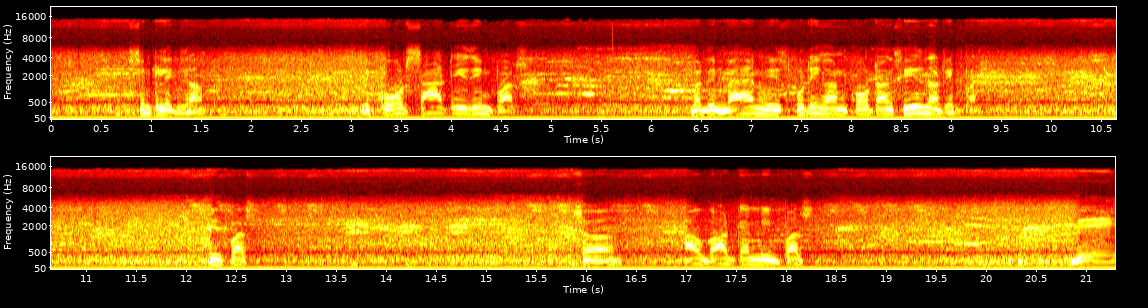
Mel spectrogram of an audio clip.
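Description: An elderly man speaks slowly and calmly.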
